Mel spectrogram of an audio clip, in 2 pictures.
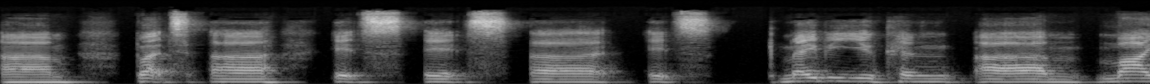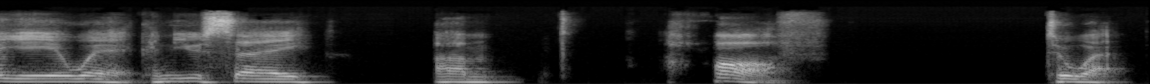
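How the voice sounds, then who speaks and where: A man's voice: mid-range voice, steady tone, very slow. A man teaching pronunciation on a video call, full of fillers and restarts. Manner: hesitant, many fillers and restarts. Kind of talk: online class.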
